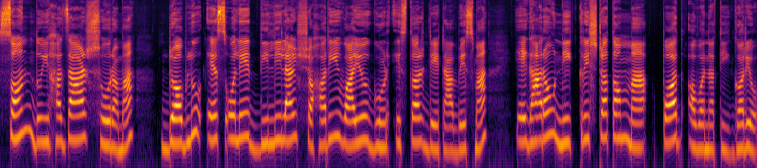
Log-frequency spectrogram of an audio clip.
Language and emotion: Nepali, neutral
